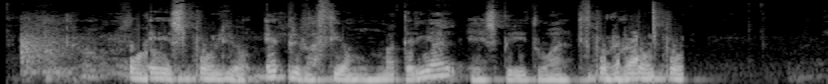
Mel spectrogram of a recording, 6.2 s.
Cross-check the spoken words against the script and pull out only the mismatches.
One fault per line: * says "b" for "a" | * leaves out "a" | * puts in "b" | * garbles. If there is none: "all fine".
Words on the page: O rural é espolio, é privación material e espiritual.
* leaves out "rural"
* garbles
